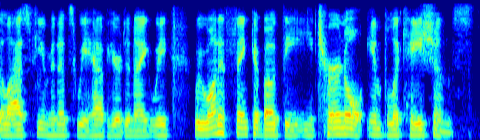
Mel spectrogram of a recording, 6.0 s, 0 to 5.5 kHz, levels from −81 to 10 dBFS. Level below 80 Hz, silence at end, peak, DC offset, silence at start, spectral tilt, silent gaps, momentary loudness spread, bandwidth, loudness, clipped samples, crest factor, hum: -62 dBFS; 0.15 s; -8 dBFS; under 0.1%; 0 s; -8 dB/octave; none; 8 LU; 5.2 kHz; -25 LUFS; under 0.1%; 16 dB; none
